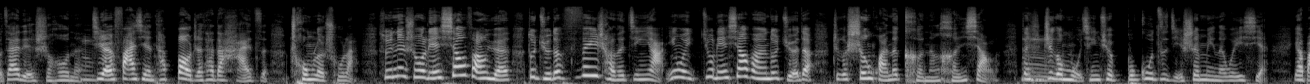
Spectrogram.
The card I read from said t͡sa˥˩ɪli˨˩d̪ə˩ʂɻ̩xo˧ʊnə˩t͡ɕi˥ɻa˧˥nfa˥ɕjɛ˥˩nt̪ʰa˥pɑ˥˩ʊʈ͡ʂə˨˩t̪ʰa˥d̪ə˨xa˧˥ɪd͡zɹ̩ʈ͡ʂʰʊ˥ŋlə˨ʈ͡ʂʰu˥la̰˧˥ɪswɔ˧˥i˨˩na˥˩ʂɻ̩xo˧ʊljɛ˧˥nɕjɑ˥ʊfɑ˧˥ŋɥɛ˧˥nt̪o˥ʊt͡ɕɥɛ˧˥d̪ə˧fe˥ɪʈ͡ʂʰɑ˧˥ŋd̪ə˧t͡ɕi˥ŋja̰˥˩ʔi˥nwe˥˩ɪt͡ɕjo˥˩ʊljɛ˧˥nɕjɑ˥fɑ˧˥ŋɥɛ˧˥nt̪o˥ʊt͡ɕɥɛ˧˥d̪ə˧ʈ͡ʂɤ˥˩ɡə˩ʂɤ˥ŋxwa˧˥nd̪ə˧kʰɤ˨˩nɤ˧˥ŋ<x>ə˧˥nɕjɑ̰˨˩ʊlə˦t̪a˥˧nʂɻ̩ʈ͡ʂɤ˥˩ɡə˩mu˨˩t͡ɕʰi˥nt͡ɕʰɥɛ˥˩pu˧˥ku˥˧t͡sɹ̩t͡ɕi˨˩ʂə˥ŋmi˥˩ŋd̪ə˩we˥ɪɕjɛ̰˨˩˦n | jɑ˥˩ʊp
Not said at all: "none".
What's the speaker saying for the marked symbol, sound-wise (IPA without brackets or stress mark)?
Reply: x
